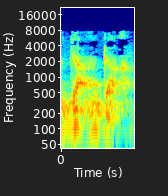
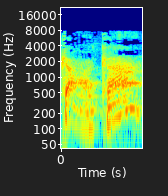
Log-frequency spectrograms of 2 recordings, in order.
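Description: First: The word starts with a g sound. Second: The word starts with a k sound.

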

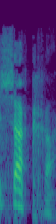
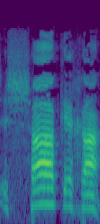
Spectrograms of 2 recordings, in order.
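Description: First: No vowel follows the k sound. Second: A short vowel follows the k sound. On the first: The speaker calls it wrong. "לא" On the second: The speaker calls it right. "קוף, שווה, נע"

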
